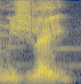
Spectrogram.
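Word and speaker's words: משלי: Hoy hemos llegado al final de el libro que dijimos desde el principio, que en hebreo se pronuncia Michley, Proverbios, que eh la traducción al español es algo así como instrucción, consejos, orientaciones o comparaciones.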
